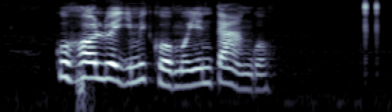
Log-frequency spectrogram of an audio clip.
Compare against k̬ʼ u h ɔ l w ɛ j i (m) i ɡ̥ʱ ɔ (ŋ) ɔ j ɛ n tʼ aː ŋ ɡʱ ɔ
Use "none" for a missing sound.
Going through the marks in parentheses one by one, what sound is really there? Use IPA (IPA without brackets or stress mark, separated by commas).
m, m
